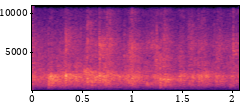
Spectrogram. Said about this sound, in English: That definitely needs a round of applause.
